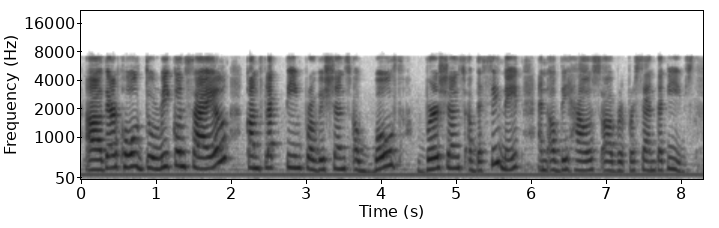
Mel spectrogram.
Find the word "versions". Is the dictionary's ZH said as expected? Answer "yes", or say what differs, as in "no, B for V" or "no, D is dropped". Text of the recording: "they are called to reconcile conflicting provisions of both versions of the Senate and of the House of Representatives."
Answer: no, SH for ZH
